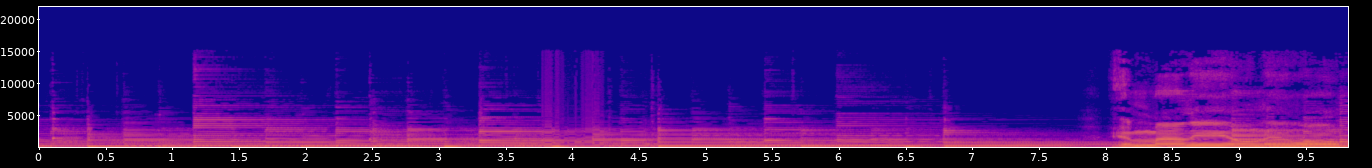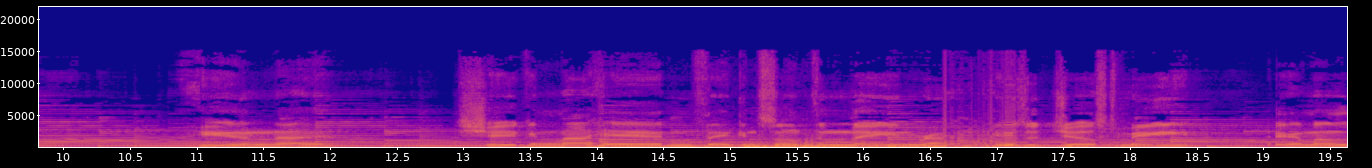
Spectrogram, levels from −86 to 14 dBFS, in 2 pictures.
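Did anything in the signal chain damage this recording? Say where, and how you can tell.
Yes, robotic sound from repeated short buffers at 3.77–4.24 s and 16.60–17.14 s: a rigid 188 Hz buzz, likely buffer underruns looping about 5.3 ms, replacing most audio, unlike dropout silence.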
